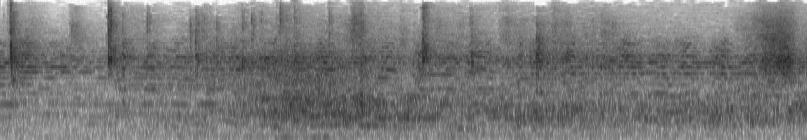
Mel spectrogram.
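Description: Background music with soft crinkling and rustling of foil being peeled off the neck of a sparkling wine bottle, strongest about a second in.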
